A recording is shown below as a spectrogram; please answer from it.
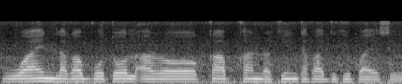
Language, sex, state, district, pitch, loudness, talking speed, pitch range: Nagamese, male, Nagaland, Dimapur, 130 Hz, -15 LUFS, 165 wpm, 125-135 Hz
